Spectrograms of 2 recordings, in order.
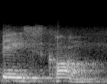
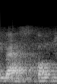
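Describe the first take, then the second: First: The first vowel sounds like in 'base'. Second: The first vowel sounds like in 'bass'. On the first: The speaker calls it wrong. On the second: The speaker calls it right.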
